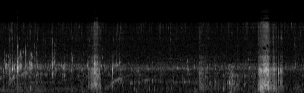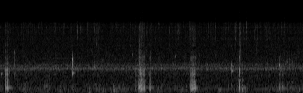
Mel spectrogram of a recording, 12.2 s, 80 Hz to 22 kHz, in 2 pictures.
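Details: Humpback whales singing underwater off Sokodo coast, Hachijō-jima, Japan, 22 February 2020 between 11:30 and 16:00, sunny with strong southwest wind, among a large school of surgeonfish; a sustained high tone runs throughout with faint sweeping notes and scattered clicking, bubbly bursts.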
